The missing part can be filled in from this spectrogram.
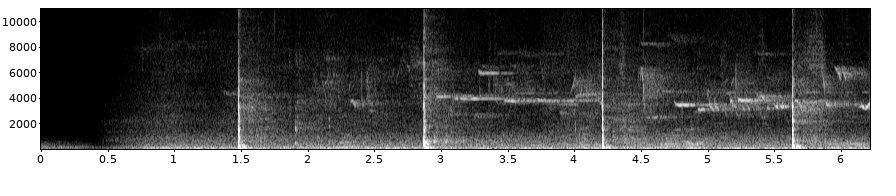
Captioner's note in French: bruit de hâche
